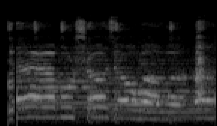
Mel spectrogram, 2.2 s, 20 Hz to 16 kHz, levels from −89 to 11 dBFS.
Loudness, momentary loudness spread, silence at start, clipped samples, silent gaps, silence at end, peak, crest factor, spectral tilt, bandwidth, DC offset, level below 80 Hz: -41 LUFS; 4 LU; 0.05 s; under 0.1%; none; 0 s; -26 dBFS; 14 dB; 0 dB/octave; 10.5 kHz; under 0.1%; under -90 dBFS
